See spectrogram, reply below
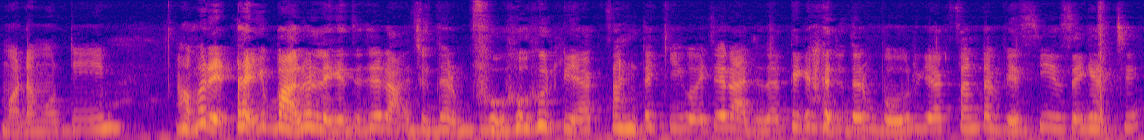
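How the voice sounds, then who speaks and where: A woman speaks in a clearly high voice with a rural Medinipur Bengali accent. Her delivery is informal and chatty, like a vlogger talking on a casual call. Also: a little fast. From West Bengal, India. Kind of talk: casual chat.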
